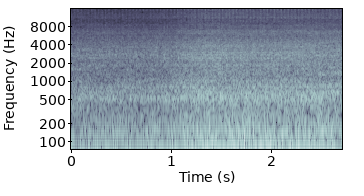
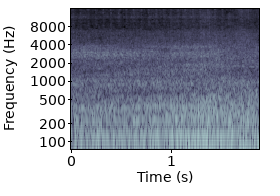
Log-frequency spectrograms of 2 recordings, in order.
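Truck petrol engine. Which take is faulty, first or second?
first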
